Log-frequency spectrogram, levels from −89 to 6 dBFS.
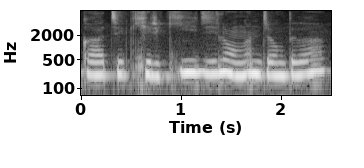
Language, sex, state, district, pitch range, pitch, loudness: Wancho, female, Arunachal Pradesh, Longding, 215-240 Hz, 225 Hz, -10 LUFS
